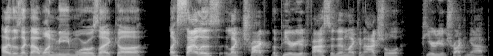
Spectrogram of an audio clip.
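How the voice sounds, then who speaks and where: A young man chatting casually on a livestream, with slangy, excitable talk and frequent swearing. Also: mid-range voice, normal speed. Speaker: streamer reacting to a video.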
